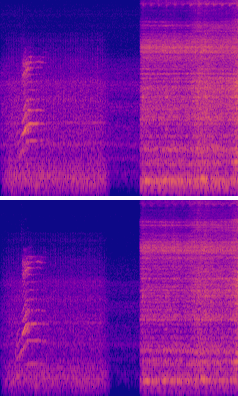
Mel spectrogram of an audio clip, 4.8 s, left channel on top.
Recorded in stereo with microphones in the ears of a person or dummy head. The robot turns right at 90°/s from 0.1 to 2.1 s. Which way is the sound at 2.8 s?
15° right (ahead or behind).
